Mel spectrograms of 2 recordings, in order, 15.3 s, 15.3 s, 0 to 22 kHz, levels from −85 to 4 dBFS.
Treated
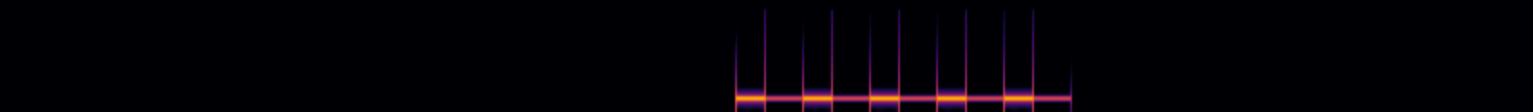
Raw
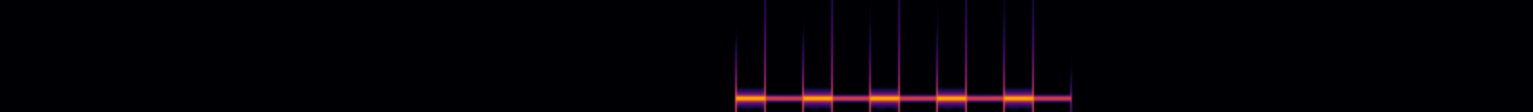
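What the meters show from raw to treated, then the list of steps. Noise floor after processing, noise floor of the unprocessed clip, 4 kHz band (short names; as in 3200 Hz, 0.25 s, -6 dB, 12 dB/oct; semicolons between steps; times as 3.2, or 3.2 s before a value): under -85 dBFS, -85 dBFS, n/a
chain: downsampling 32000 Hz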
